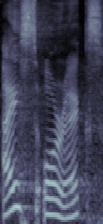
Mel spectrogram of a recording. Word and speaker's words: iceoryx: who is going to talk to us about ice orex which I now know how to pronounce.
